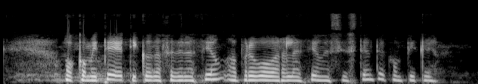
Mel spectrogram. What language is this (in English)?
Galician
